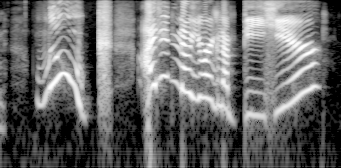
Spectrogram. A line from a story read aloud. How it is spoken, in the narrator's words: Caitlin gleefully shrieking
